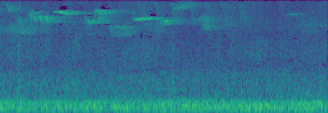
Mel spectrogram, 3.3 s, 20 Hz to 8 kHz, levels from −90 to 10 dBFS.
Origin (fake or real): real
